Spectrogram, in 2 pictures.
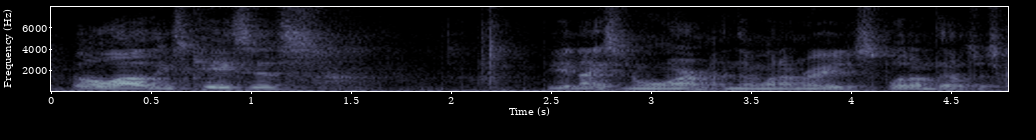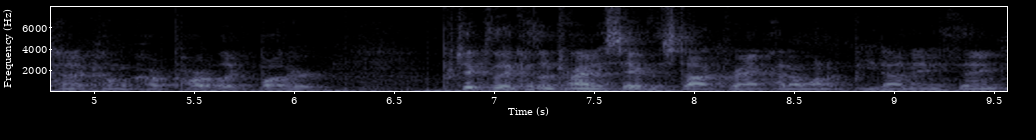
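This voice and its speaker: A man's voice: mid-range voice, quick pace. A young man hosting a casual workshop how-to vlog, joking offhand and swearing casually as he works on a motor. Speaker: moped mechanic host. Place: large cluttered garage workshop, indoors. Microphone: camera mic from across the room. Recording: echoey workshop, camera far off, background noise.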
